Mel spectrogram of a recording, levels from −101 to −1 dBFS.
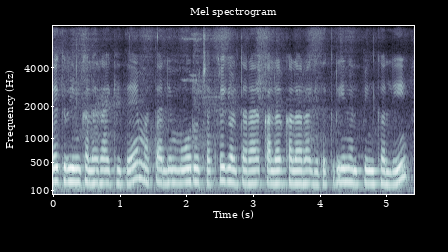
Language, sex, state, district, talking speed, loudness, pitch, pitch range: Kannada, female, Karnataka, Bangalore, 155 wpm, -15 LUFS, 185 Hz, 180-195 Hz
